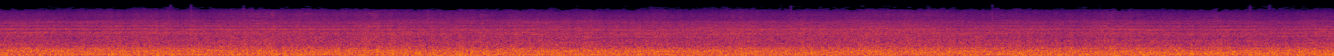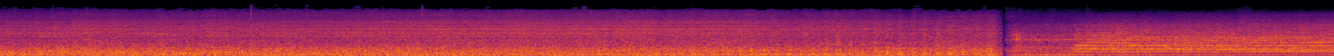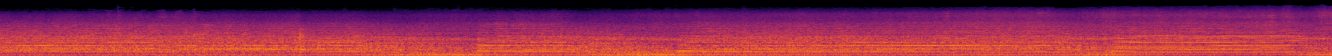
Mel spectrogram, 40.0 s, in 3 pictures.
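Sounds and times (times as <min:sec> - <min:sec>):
train wheels running on rails: 0:00.0 - 0:40.0
train horn: 0:23.4 - 0:40.0.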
